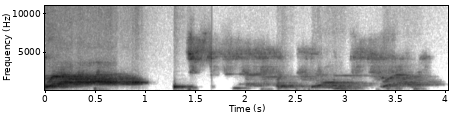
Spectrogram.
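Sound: woman's loud scream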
